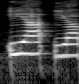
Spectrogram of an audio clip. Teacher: 이야, 이야 발음했을 때 어떠한 공기의 흐름도 방해받지 않았어요. 그렇기 때문에 반모음의 성질을 갖고 있는데요.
